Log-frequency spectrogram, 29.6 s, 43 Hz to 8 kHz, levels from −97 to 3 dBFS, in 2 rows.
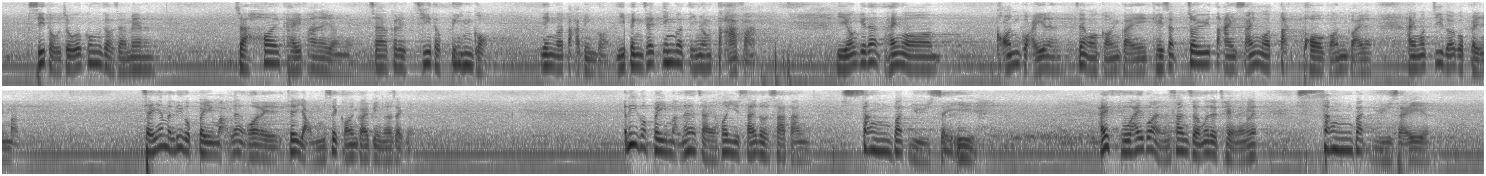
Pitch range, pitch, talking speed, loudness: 130-160 Hz, 145 Hz, 270 characters per minute, -23 LUFS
